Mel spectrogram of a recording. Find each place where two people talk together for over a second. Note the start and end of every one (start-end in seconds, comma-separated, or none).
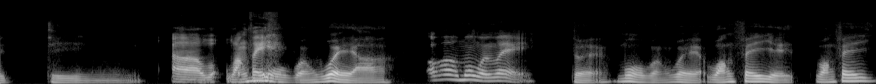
none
